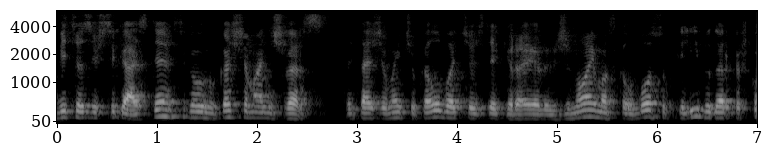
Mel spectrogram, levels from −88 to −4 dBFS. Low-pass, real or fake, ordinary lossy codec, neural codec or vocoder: 5.4 kHz; fake; MP3, 24 kbps; codec, 24 kHz, 3.1 kbps, DualCodec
